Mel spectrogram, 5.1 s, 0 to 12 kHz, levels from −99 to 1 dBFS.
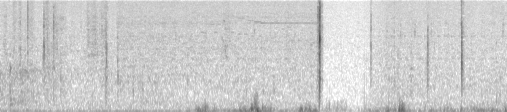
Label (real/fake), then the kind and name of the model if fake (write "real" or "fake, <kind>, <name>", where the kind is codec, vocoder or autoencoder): real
